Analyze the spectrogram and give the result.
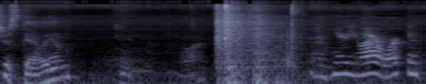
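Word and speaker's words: Bdellium: The B is silent. No, it's Bedellium. But uh I used to say Bedellium all the time.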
